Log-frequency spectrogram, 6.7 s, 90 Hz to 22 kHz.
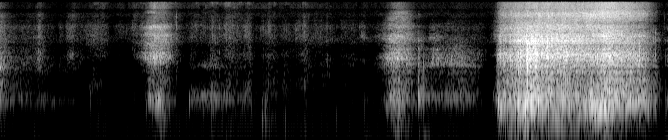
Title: Day 3 of my cold - Tired sneezes and snotty blows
